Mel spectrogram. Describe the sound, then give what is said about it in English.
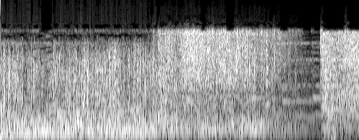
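A loud, sustained rumbling roar from a video game, the attack move Quake used by the monster Leonidor against Foe Erwar, dense with low booming crashes for a couple of seconds before cutting off abruptly and restarting briefly. “Leonidor used Quake.”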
